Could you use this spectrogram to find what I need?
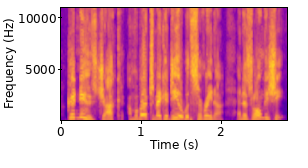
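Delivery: put-on a British accent read as a smug villain's phone call. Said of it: "you like my British accent?".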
